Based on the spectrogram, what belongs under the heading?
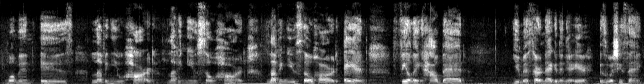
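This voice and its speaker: A spiritual card reader giving a channeled reading to viewers, repeating phrases for emphasis, with many pauses and fillers. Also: medium pitch, darkish tone, a little hiss or hum. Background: music.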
